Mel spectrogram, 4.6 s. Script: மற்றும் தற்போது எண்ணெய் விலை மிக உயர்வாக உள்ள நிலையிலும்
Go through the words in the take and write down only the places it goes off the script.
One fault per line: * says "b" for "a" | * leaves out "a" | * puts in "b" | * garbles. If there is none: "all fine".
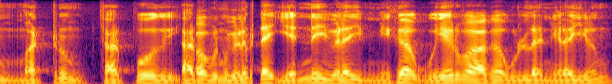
* garbles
